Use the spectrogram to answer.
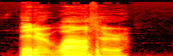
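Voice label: "Bynnerwartha", English; place-names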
